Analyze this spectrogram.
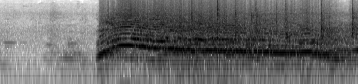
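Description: Several people clap their hands.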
